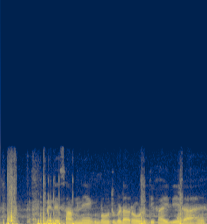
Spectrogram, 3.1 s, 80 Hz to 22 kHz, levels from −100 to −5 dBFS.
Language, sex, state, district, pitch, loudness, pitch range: Hindi, male, Haryana, Rohtak, 100 Hz, -16 LUFS, 95-105 Hz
